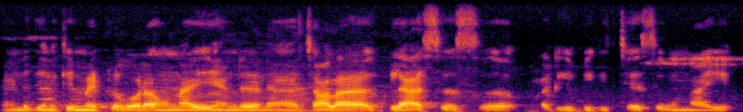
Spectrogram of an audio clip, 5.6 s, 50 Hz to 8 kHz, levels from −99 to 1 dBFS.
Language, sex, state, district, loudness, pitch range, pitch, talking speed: Telugu, male, Andhra Pradesh, Guntur, -17 LUFS, 115-125 Hz, 120 Hz, 120 wpm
